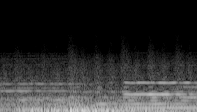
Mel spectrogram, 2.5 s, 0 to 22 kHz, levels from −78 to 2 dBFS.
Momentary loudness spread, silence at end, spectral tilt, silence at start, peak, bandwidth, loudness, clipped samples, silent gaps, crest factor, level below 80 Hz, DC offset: 5 LU; 0 s; -10.5 dB/octave; 0 s; -10 dBFS; 4.2 kHz; -25 LUFS; under 0.1%; none; 12 dB; -24 dBFS; under 0.1%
